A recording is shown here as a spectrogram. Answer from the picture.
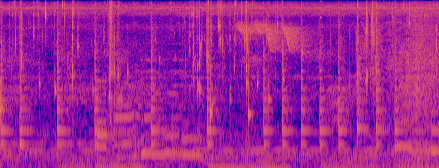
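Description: Background music with a steady beat, over drips and small splashes of water as a wet cloth is squeezed out over a small cup.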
